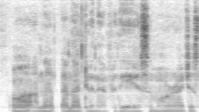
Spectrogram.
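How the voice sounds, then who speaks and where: Noticeable background noise sits behind this recording. A man talks at a fairly quick pace in a fairly low pitch. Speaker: ASMR content creator. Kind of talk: ASMR whispered video game collection review. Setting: amateur home recording. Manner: whispered, soft.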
